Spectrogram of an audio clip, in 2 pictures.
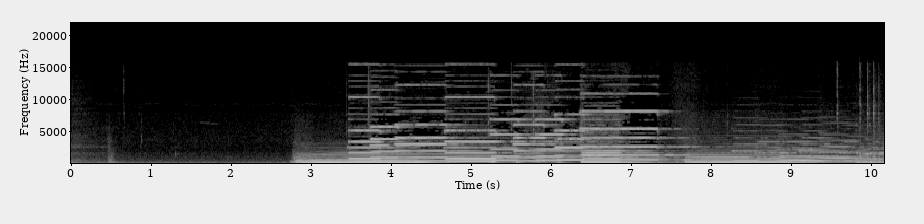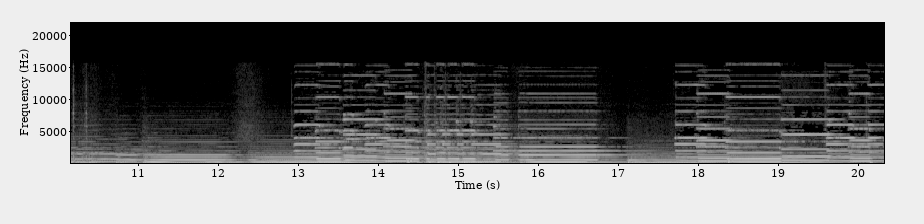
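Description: Organ playing a short ornamented lesson piece, with several notes held together over low bass notes and trills among them; it starts about three seconds in after near silence.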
